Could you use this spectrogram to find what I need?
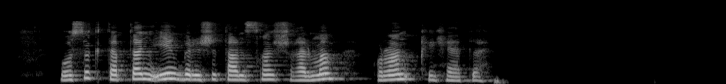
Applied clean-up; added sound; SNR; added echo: none; none; none; none.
